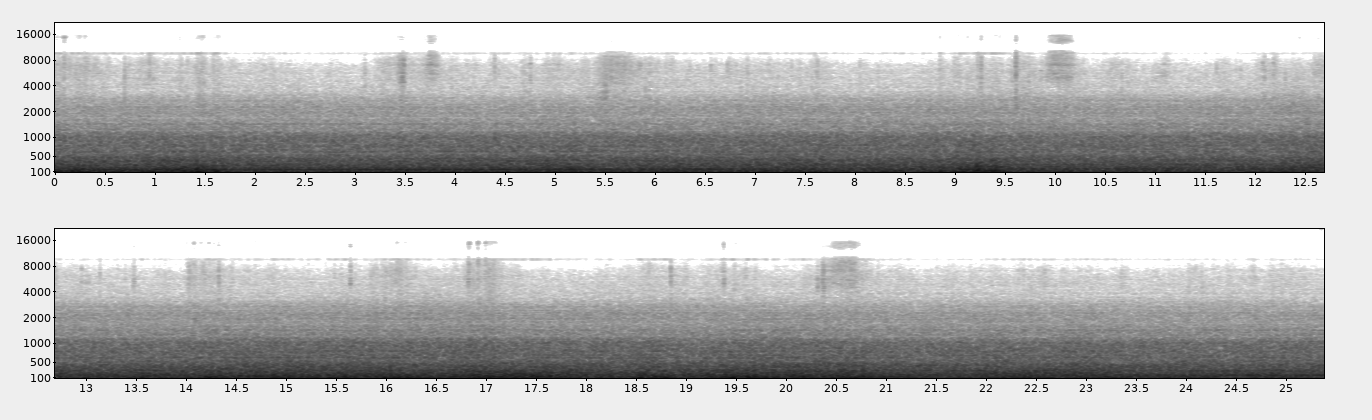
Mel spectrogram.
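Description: Tyres rumble on the road, heard from inside a car.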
